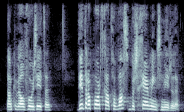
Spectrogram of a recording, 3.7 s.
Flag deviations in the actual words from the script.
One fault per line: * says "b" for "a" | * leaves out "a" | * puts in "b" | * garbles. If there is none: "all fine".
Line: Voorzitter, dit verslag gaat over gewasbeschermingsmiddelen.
* leaves out "over"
